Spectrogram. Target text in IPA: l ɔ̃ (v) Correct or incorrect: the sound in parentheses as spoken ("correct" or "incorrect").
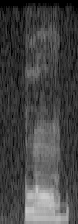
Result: incorrect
